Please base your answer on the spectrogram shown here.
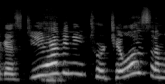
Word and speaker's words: tortilla: anna i'm gonna get this i think okay tortilla yes yes tortilla yeah like one of my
